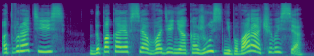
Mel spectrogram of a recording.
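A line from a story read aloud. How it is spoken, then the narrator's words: Shouting. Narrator (Russian): Яга тотчас крикнула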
